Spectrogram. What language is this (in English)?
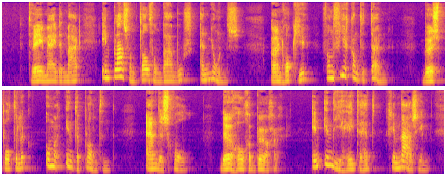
Dutch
